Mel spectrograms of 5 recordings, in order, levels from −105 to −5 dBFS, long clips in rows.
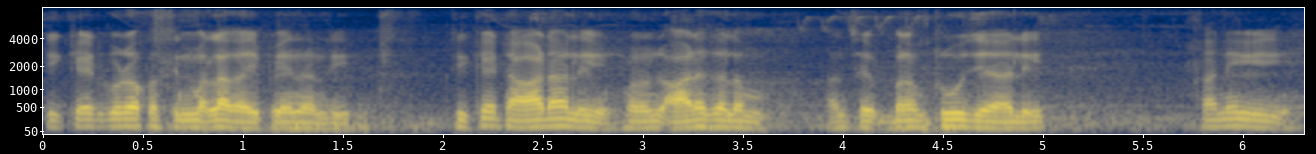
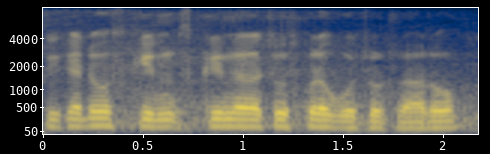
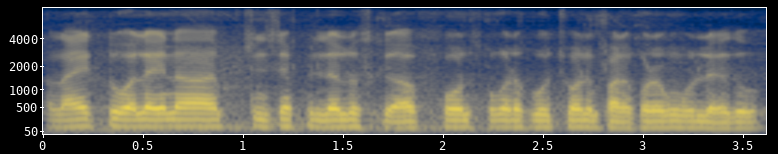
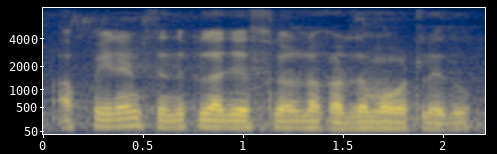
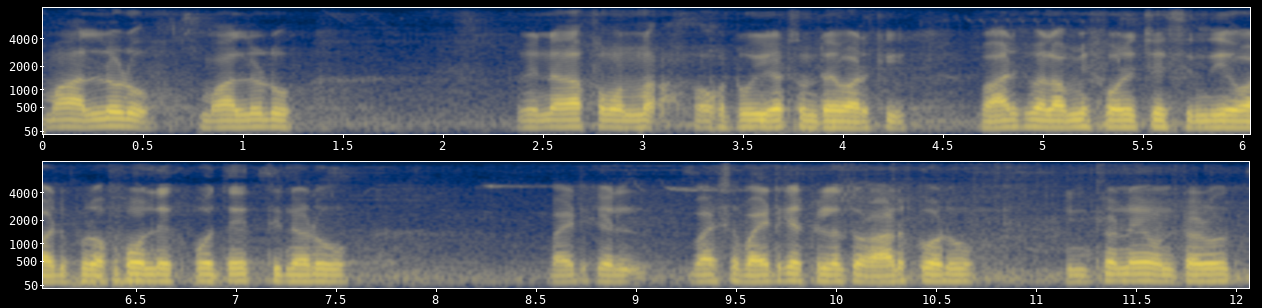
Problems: background sounds at intervals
